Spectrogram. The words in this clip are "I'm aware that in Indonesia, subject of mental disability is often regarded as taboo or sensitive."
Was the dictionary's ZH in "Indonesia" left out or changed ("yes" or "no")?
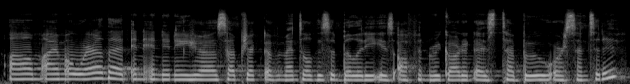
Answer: no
